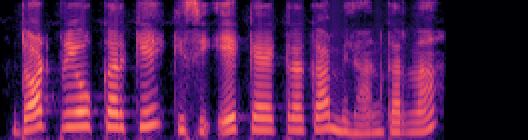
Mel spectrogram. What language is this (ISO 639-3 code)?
hin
